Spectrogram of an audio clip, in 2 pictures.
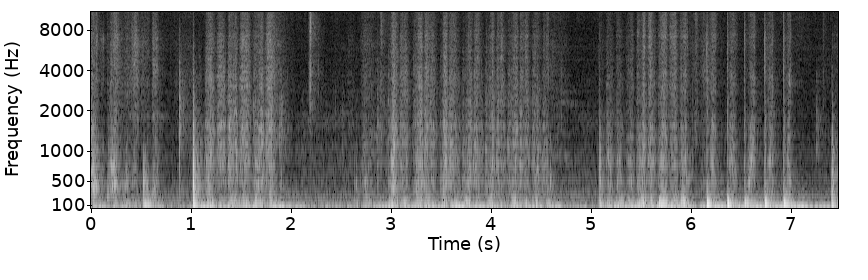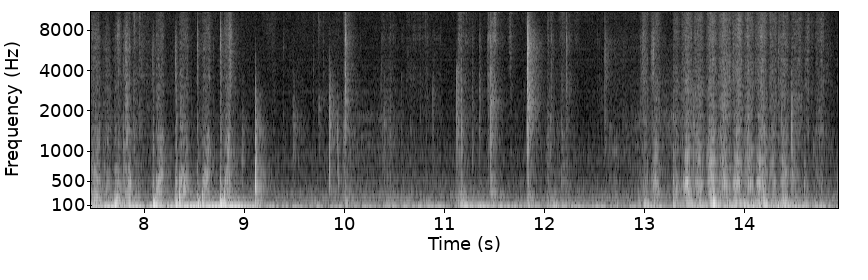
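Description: An oil pastel stick is dabbed and stroked in short strokes across a large flat sheet of artist's paper resting on a board, with a hand on the drawing. The result is irregular bursts of dry, scratchy rubbing with a dull low thud, broken by brief quieter pauses between strokes.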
